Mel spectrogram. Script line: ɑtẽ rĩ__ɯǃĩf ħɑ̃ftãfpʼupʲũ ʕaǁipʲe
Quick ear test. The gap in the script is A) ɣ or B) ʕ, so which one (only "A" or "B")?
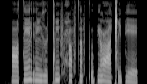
A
